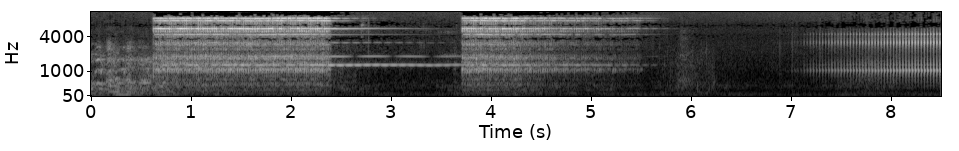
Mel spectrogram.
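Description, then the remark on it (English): A telephone bell rings twice, loud, each ring lasting about two seconds with a short pause between, followed by a steady electronic tone near the end. “It's ringing,”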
